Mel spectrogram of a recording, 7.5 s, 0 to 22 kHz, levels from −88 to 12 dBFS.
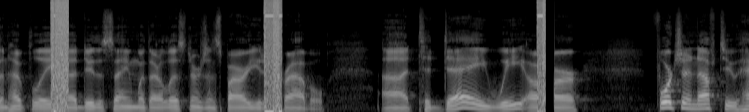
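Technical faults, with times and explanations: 0.51–0.68 s, 2.65–2.82 s and 5.38–5.55 s (the last one right after "today we"), uninitialised buffer: three loud bursts of digital noise, each about 0.17 s long. A buffer went out before any audio was written into it, so leftover memory played as samples. The length fits an 8192-sample block.
1.22 s, 2.10 s and 3.67 s, dropped samples: three single sharp clicks. The first sits between "do the" and "with our listeners", and the second comes just after "with our listeners". Each is likely a tiny run of missing samples, well under a millisecond, so the waveform jumps straight to a later value.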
